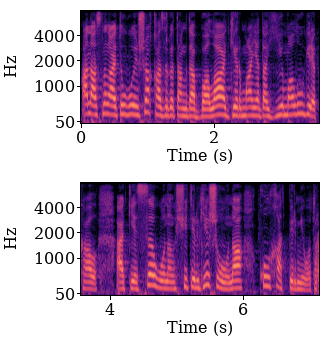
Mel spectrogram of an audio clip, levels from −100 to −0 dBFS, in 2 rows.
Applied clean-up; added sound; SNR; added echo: none; none; none; none.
